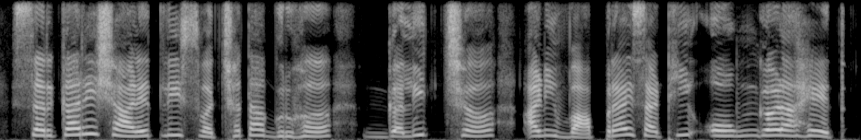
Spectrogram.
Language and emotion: Marathi, disgusted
